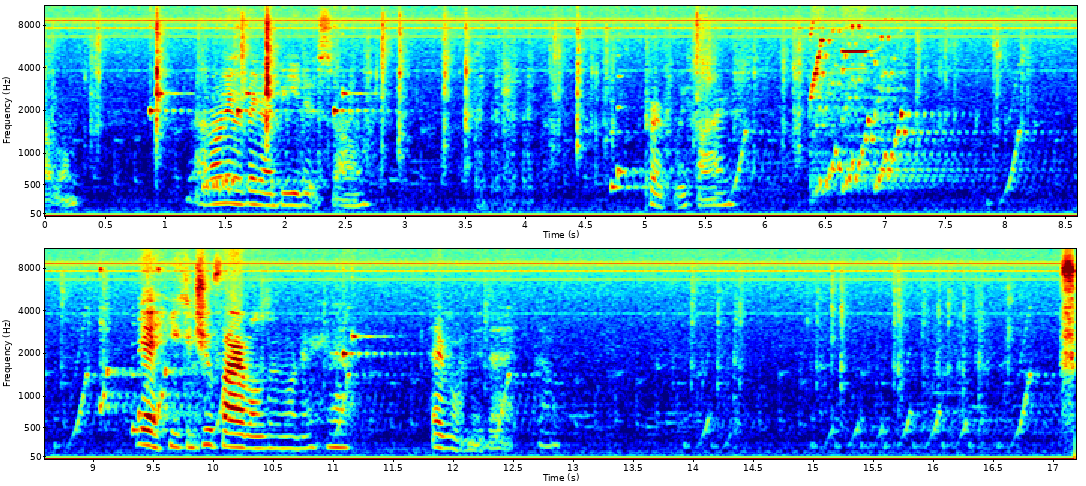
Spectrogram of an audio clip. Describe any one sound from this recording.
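Short chiming electronic game sounds play from a television speaker now and then.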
